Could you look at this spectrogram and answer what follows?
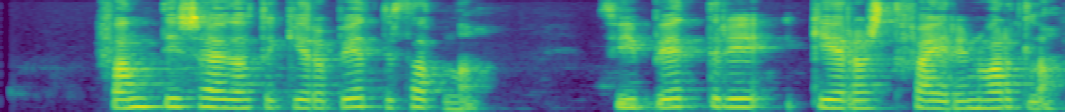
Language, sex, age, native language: Icelandic, female, 30-39, Icelandic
